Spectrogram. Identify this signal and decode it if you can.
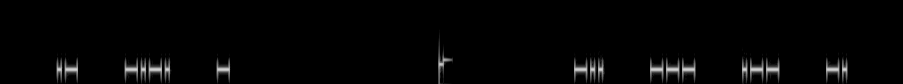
Morse code, heard as a keyed tone, about 31 wpm, spaced as for 14 wpm, 700 Hz. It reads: ACT DOWN
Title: 4x Character Spacing - Top 200 Words - 30wpm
